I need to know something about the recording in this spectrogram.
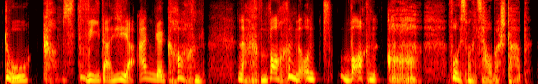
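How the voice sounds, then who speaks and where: A man voicing a furious, shrill teenage girl in an audiobook, shouting with biting sarcasm and heavy emphasis. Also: very animated, fairly quick, breathy edge, dry recording, clean studio sound, exaggerated voice. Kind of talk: audiobook character voice.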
